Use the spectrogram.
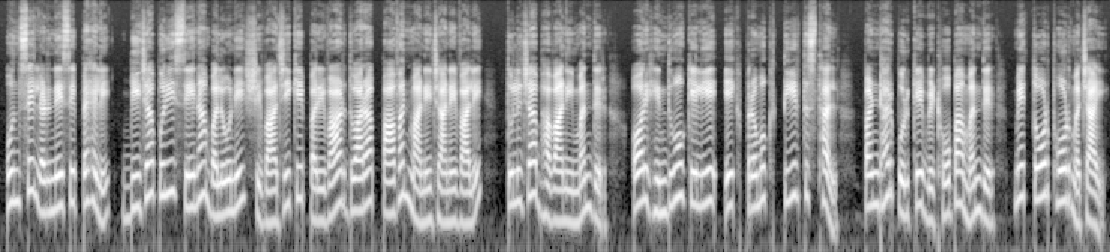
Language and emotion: Hindi, neutral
